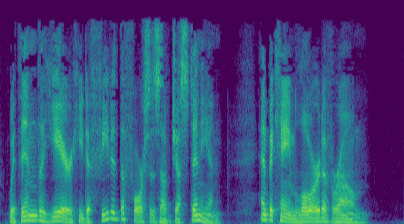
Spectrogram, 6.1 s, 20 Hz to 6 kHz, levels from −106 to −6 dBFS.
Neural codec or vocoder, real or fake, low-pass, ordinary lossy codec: vocoder, 44.1 kHz, 80 mel bands, Vocos; fake; 5.4 kHz; MP3, 32 kbps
